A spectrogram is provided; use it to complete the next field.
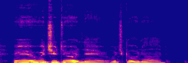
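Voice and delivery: put-on old-time radio style old man character voice. Speaker demonstrating the old man voice they do, in old man voice. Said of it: "My old man".

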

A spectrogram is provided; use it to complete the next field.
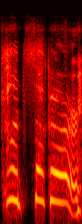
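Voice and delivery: very high, shrill, piercing scream. Telling about a man in a dining car, acting out his line: retelling a scream. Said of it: "So he screams".

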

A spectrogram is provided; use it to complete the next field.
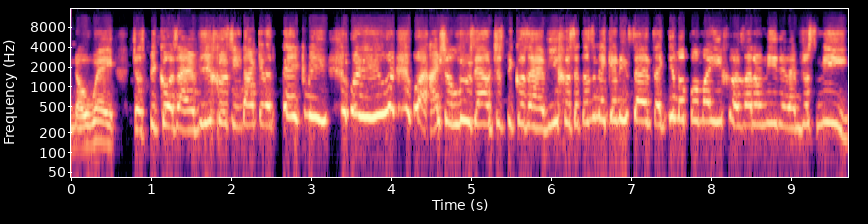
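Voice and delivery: crying, high-pitched begging. Retelling how a begging student on the floor pleaded: retelling crying pleas. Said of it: "he's crying and sobbing and".

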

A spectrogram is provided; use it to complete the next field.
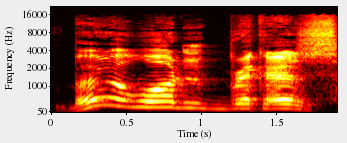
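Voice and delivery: grim tone. Belwar explains to Drizzt, grimly. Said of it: "Belwar explained to Drizzt grimly".

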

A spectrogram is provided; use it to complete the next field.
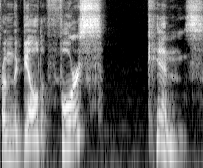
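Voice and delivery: slow, careful, deliberate, word by word. Speaker naming a guild carefully so as not to misspeak, speaking slowly. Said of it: "I got to say this slowly".

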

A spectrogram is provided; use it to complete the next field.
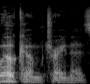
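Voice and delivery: gravelly, rasping, monstrous, half-British voice. Greeting trainers, attempting a grizzly character voice: gravelly Professor Oak voice. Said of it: "I tried to do like a grizzly, like Professor Oak, almost British accent, but it sounded like a monster".

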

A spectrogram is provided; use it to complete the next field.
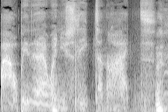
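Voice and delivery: intimate, naughty, soft, sweet whisper. Asked to whisper something sweet into the listeners' ears: whisper. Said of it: "whisper something sweet and naughty into their ears".

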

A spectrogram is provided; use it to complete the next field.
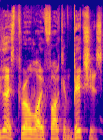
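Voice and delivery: blunt, scolding coaching-dad voice. Retelling how his dad coached the kids: imitating his dad coaching. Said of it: "this is how I would have said it in his".

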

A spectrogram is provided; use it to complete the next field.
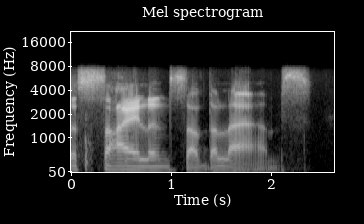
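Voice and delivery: slow, eerie, spooky, haunting intoning. Announcing the Best Picture winner after "the Oscar goes to": put-on haunting voice. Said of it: "You can only say it in a haunting way".

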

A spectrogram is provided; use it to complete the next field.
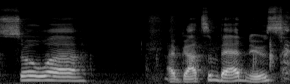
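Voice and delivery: play-acted bashful tone, very high. Retelling how someone broke bad news after recording: imitating a sheepish tone.

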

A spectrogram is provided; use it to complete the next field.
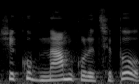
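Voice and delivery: plain

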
